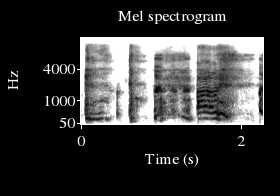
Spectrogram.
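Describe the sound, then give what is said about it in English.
Harsh, voiced coughing from one person: several loud bursts with sharp onsets and short gaps between them, the longest fit coming near the end. “So I'm ready to cough out a lung. Have you noticed that? I'm like starting to cough.”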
